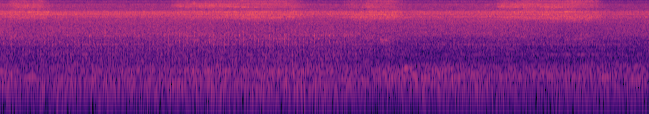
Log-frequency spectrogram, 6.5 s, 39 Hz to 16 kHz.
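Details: Ford Ranger after the starter was refitted with a new solenoid, restarted repeatedly, alternator charging 14.3 V. It runs steadily and evenly with a constant hiss and no knocks or misses; the engine sounds healthy.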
